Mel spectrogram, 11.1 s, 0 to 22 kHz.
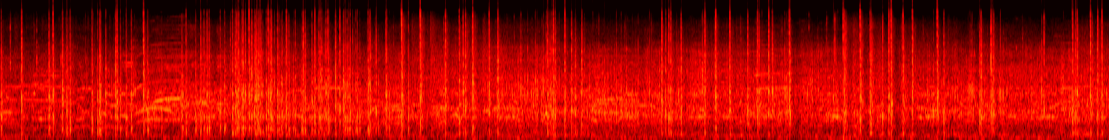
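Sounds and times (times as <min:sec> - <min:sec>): fireworks bursting and crackling: 0:00.0 - 0:11.0.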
